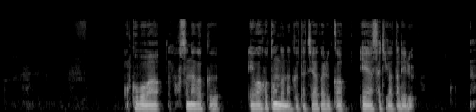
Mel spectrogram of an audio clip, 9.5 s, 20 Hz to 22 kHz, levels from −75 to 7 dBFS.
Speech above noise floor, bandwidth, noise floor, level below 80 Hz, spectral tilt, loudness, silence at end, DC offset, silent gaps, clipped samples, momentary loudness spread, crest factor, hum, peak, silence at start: 48 dB; 11.5 kHz; -74 dBFS; -60 dBFS; -5 dB/octave; -27 LUFS; 0.05 s; under 0.1%; none; under 0.1%; 17 LU; 18 dB; none; -12 dBFS; 2.5 s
